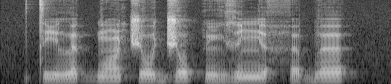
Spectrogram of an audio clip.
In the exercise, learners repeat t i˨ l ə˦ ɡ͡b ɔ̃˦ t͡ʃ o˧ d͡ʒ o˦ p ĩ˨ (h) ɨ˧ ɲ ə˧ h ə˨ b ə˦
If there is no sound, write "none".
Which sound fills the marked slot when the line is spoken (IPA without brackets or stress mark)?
ɣ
